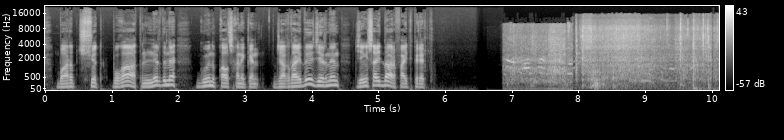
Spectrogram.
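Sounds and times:
speech: 0:00.2 - 0:05.9
children's voices: 0:06.8 - 0:08.2, 0:08.8 - 0:10.0
children splashing while swimming in a canal running through a town: 0:06.9 - 0:10.0.

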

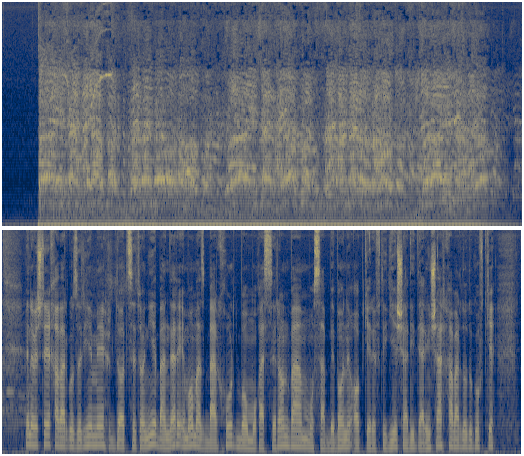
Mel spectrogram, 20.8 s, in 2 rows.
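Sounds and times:
protesting crowd chanting: 0:00.7 - 0:11.0
speech: 0:10.9 - 0:20.7.

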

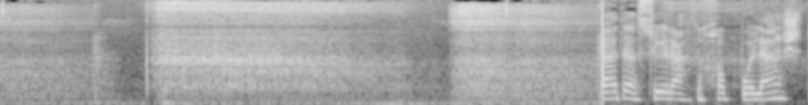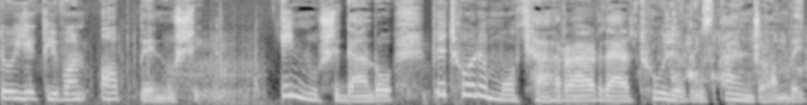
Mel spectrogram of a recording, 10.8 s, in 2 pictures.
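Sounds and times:
deep breathing in and out: 0:00.0 - 0:05.4, 0:08.0 - 0:08.3
speech: 0:04.0 - 0:10.7.

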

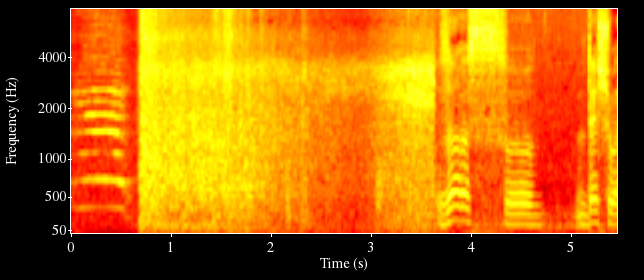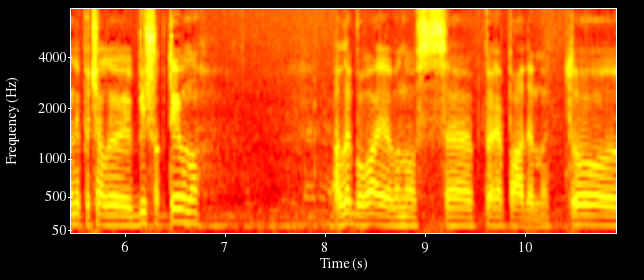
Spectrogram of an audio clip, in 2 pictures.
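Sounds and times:
person shouting: 0:00.0 - 0:00.7
artillery gun firing: 0:00.7 - 0:03.2
speech: 0:03.7 - 0:06.9, 0:08.1 - 0:10.8.

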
